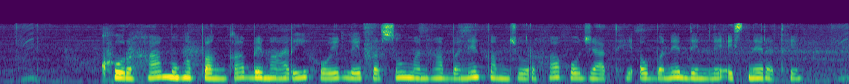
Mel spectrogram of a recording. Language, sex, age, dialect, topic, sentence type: Chhattisgarhi, female, 18-24, Central, agriculture, statement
